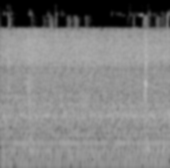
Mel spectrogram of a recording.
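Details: Car running at normal idle after a jump start with a portable jump starter; the battery was dead, likely from lights left on. Smooth, even idle with a steady low hum, no misses or knocks.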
